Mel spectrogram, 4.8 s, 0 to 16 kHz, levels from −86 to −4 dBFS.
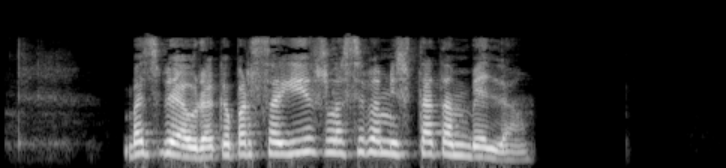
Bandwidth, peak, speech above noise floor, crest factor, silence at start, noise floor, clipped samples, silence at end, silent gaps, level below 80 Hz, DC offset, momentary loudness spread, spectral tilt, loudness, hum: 8 kHz; -2 dBFS; over 72 dB; 18 dB; 0.85 s; under -90 dBFS; under 0.1%; 1.3 s; none; -64 dBFS; under 0.1%; 8 LU; -4 dB/octave; -18 LUFS; none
